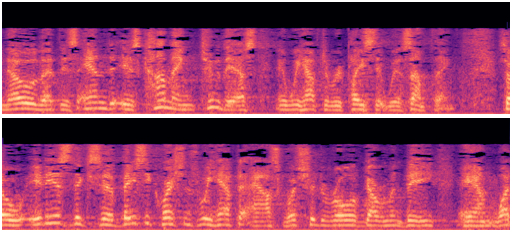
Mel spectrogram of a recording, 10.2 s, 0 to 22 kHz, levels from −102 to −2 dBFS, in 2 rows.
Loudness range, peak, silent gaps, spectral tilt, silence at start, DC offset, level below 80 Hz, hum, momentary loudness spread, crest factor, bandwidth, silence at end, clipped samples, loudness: 2 LU; 0 dBFS; none; -3.5 dB/octave; 0 s; 1%; -46 dBFS; none; 6 LU; 16 dB; 8.8 kHz; 0 s; under 0.1%; -16 LUFS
